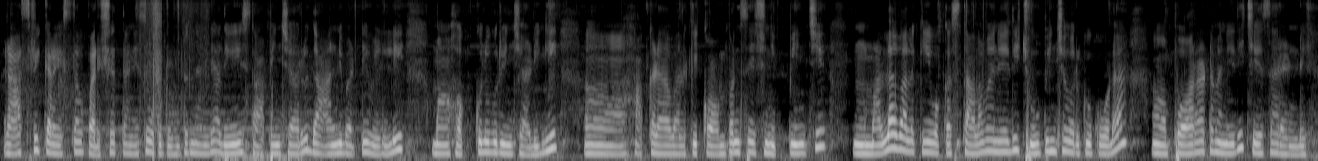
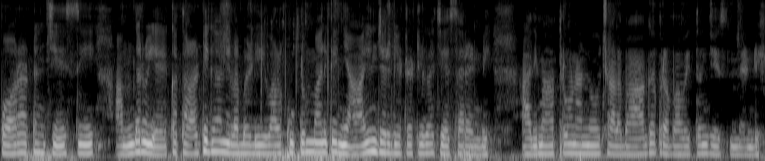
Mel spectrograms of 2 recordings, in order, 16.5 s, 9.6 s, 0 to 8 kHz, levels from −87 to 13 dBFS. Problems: background sounds at intervals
